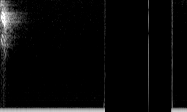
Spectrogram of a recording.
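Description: A single sharp, high chirp from a recorded songbird's tui-tuipia training song, the song used to teach coleiros (double-collared seedeaters), heard over a steady low hum. A little over a second in, the sound cuts off abruptly to dead silence, with one faint click in the gap: an edit or loop point in the recording.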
